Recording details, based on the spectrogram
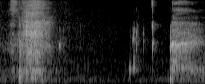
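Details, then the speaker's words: Girl trying to hold in a sneeze: a sharp, forceful sneeze burst, a brief sniff, then a second breathy burst. Acted, not a real sneeze. "Oh god, I have to sneeze. I can't hold it. I can't hold it. I can't."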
